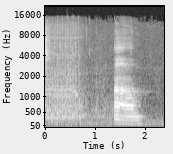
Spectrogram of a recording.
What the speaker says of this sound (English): So then you sew straight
